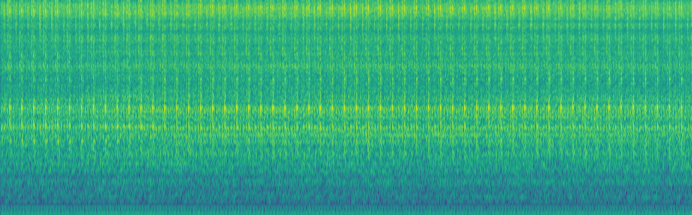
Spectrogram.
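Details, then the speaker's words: Lada Niva (Zhiguli) petrol engine, warm at idle, after a full rebuild with new chain, pistons, crank and ground head, valves adjusted twice, valve guides not replaced; loud steady metallic knock, about three beats a second, cause unknown. "Они никогда сильно прямо тихо, как иномарке, не работают. Но этот стук слишком большой, слишком велик."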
